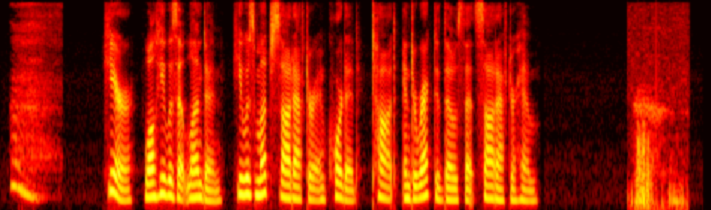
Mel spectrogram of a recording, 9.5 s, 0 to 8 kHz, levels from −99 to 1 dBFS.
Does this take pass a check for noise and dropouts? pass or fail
fail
